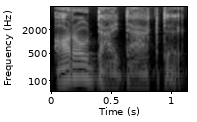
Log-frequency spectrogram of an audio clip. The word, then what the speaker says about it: autodidactic: Um, how do you say autodactic? Auto autodidactic. Didactic.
